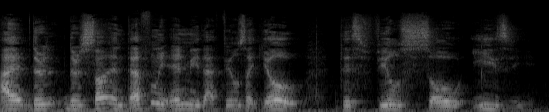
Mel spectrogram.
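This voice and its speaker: A normal speaking voice from a man, fairly high in pitch, with ordinary pitch variation. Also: moderate pace. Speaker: podcast co-host. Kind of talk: casual chat.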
